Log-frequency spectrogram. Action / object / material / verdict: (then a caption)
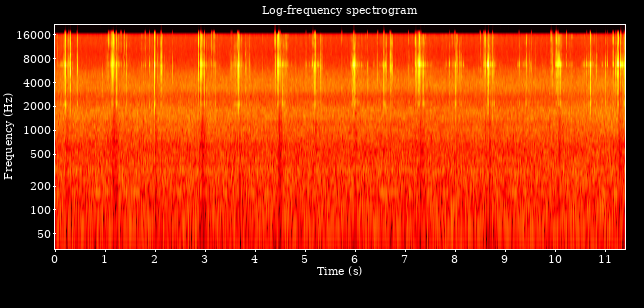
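tap / glass candle jar filled with wax / glass / none. Fingernails tap on the glass side of a large glass candle jar filled with solid wax, held close to the microphone. Sharp, bright clicks with a brief high glassy ring land at an irregular pace over a steady soft hiss, some taps coming in quick little clusters.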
